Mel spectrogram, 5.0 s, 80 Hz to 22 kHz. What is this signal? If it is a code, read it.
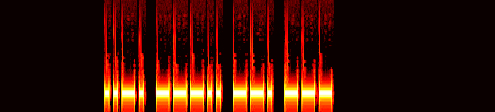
Morse code, heard as a keyed tone, about 28 wpm, 700 Hz. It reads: F8GO
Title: DXCC-100 Call Signs - 4 Characters - Repeated 3x - 28wpm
